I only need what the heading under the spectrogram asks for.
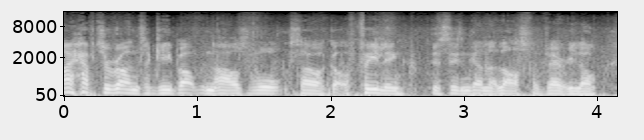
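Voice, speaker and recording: A man speaks fairly quickly while noticeable background noise carries on behind him. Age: 60s. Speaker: ultramarathon runner vlogger. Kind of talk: casual vlog narration. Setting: outdoors. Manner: cheerful, chatty.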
